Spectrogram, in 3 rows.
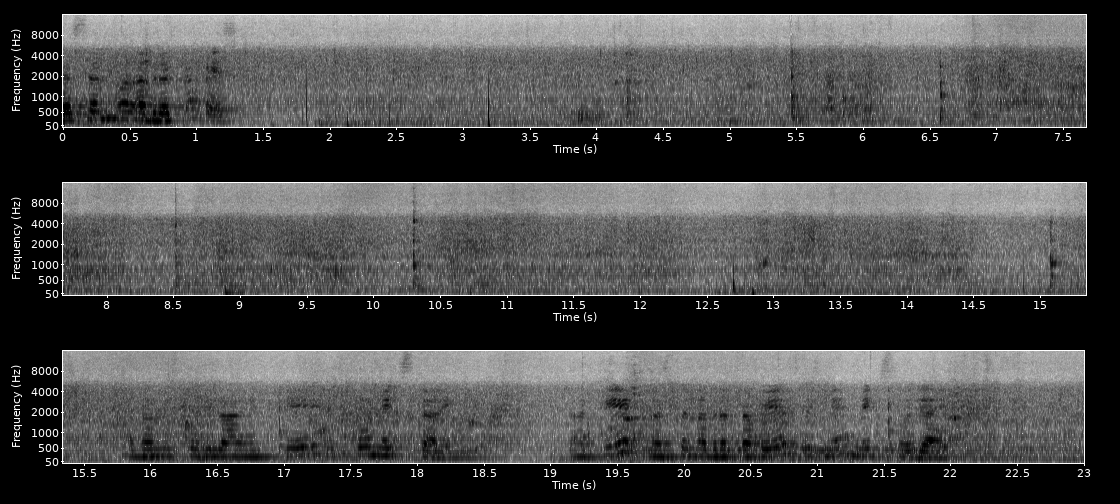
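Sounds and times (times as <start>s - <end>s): curry sizzling in a pot: 0.0s - 23.0s
metal spoon scraping a pot: 5.4s - 12.2s, 12.8s - 23.0s.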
